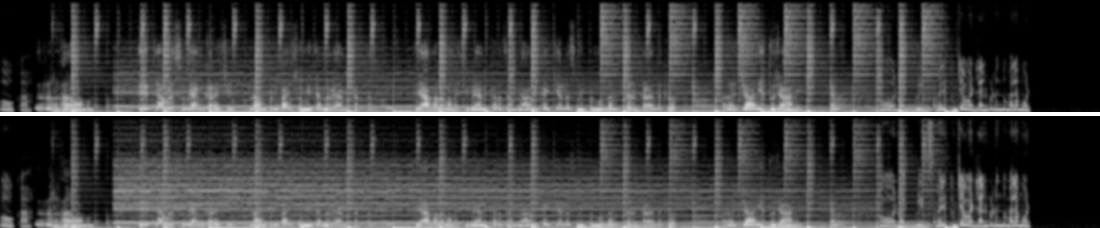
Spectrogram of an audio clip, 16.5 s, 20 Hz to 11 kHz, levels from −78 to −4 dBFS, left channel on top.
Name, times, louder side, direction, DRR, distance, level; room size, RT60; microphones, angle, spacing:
voice 1, 0.0-1.1 13.2-15.5, right 2 dB, 45° right, 4.1 m, -27 dB
voice 2, 0.5-1.4 2.1-5.7 6.2-10.2 10.8-12.1 12.4-12.7 13.7-13.9, left 1 dB, 70° left, 5.0 m, -22 dB
sound 1, 0.8-8.3 8.6-14.4, equal, 25° left, 7.0 m, -22 dB
sound 2, 1.7-13.2, right 3 dB, 85° right, 6.1 m, -32 dB
head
